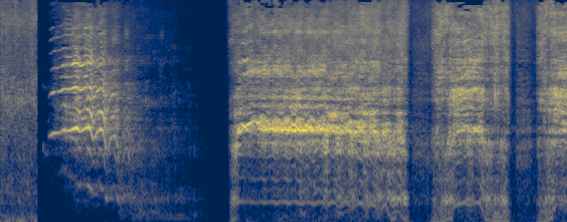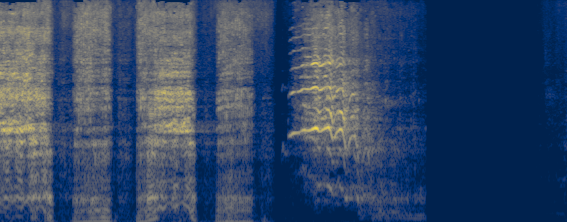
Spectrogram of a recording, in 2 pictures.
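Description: A horse whinnying several times. A short falling whinny comes about half a second in, then a long loud one from about two seconds, a run of short choppy calls, and another falling whinny near the end.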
